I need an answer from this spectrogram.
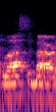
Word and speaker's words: Lasse Bauer: And we have a special interview with Lasse Bauer. I pronounced that right? Yeah, Lasse Bauer.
